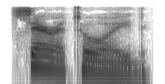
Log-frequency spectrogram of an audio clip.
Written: ceratoid

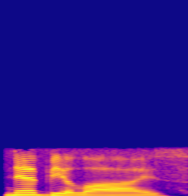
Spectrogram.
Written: nebulize

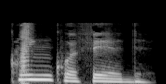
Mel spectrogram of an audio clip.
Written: quinquefid

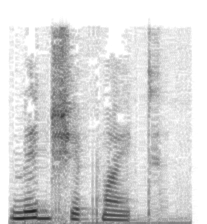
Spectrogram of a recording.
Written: midshipmite

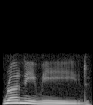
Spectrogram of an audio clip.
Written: Runnymede

